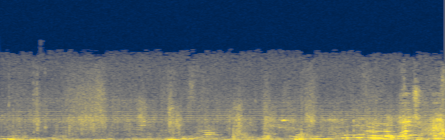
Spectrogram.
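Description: Indistinct voices of people talking quietly, with a few faint clicks.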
